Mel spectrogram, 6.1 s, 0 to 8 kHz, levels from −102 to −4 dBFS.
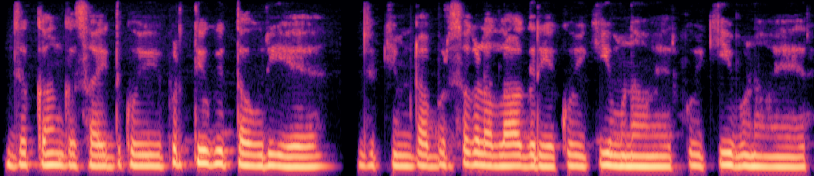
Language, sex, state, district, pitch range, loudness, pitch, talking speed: Rajasthani, female, Rajasthan, Churu, 175-195 Hz, -17 LUFS, 185 Hz, 205 wpm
